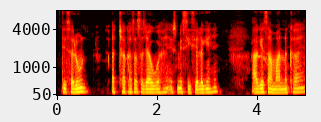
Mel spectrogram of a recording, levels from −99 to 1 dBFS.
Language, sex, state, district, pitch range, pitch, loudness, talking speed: Hindi, male, Uttar Pradesh, Muzaffarnagar, 115-130 Hz, 120 Hz, -29 LUFS, 170 wpm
